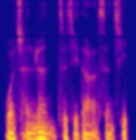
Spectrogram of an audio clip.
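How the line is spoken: Gentle, on exhale. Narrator (Chinese): 吐气的时候，温柔的告诉自己

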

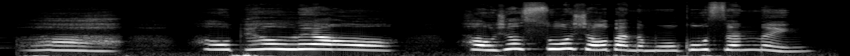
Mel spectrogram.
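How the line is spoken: Admiring. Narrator (Chinese): 丹影赞叹地说

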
